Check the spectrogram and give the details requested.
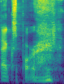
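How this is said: The word is said with an English pronunciation. "Literally export, like in English"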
